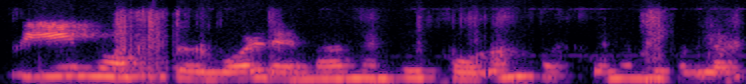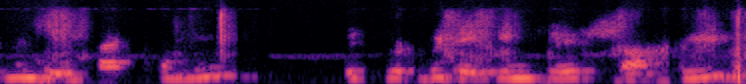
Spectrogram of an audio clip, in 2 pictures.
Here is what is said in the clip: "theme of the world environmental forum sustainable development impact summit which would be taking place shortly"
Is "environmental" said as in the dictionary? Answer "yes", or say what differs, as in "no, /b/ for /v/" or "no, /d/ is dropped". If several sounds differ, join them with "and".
no, /v/ is dropped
